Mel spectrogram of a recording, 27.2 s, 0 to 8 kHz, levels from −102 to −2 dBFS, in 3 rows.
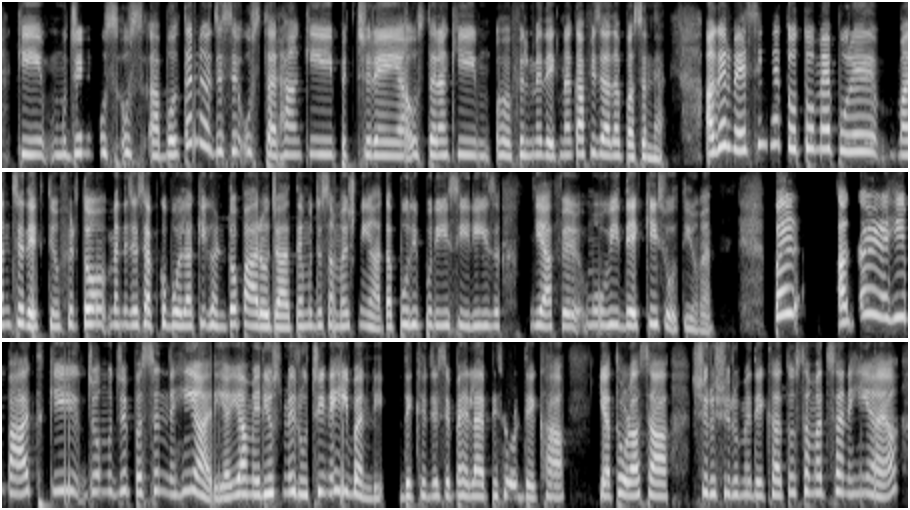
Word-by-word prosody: कि 260 -2 +2
मुझे 255 +2 -1 0.2
उस-उस 290 -1 -3
आप 240 -2 0
बोलते 255 - 0
हैं 470 - +1
ना - - +1
जैसे 315 +1 -2
उस 305 -2 -8
तरह 255 0 0
की 265 -1 0
पिक्चरें 255 -1 0
या 230 -1 +2
उस 255 - -4
तरह 250 -2 +3
की 255 -1 -1 0.2
अ, 250 -1 -1
फ़िल्में 255 +1 -4
देखना 250 +2 +1
काफ़ी 270 +2 +1
ज़्यादा 250 -2 +2
पसंद 225 -2 +1
है। 175 - -7 0.4
अगर 390 +9 +7
वैसी 340 +6 +2
है 450 - 0
तो, 365 -2 +3
तो 370 +1 0
मैं 360 0 +4
पूरे 315 -1 +1 0.3
मन 255 0 +1
से 280 - +3
देखती 235 0 +2
हूँ। 220 - -4
फिर 265 +2 -5
तो 270 0 +7
मैंने 255 0 -4
जैसे 255 +2 0
आपको 255 +2 0
बोला 240 -2 +1
कि 270 - -1
घंटों 255 +1 0
पार 240 -3 +3
हो 220 - +6
जाते 210 +2 +1
हैं, - - -3
मुझे 240 0 -5
समझ 235 -2 -3
नहीं 245 -3 -3
आता 205 +2 -1
पूरी-पूरी 255 -2 -2
सीरीज 240 -1 -3 0.4
या 240 -3 +5
फिर 230 -2 -1
मूवी 255 +1 -2
देख 240 -1 +4
के 280 - +2
ही 270 - +4
सोती 215 -5 -5
हूँ 170 -5 -8
मैं। 145 - -6 0.7
पर, 455 +3 +6 0.4
अगर 425 +11 +4
रही 385 0 +3
बात 280 +2 +2
की 325 +1 +1 0.2
जो 310 0 -5
मुझे 310 +1 -6
पसंद 310 +2 -4
नहीं 310 +6 +2
आ 265 - +6
रही 190 +1 -4
है 210 +2 +2
या 270 0 +5
मेरी 260 0 +2
उसमें 290 +1 0
रुचि 265 +3 0
नहीं 315 +2 +3
बन 265 -6 +2
रही। 195 0 -8 0.2
देखिए 235 +1 -2
जैसे 235 +1 -3
पहला 235 0 +1
एपिसोड 230 -1 -3
देखा 210 0 -1 0.4
या 230 -2 +6
थोड़ा-सा 245 -3 +4 0.3
शुरू-शुरू 270 -2 -2
में 250 0 -7
देखा, 245 +1 -1
तो 295 +5 -7
समझ 290 0 -2
सा 315 -1 +1
नहीं 280 0 -5
आया। 245 +1 +3
255 Hz, 210 wpm, -23 LUFS, 235-285 Hz, 0.7 s, अगर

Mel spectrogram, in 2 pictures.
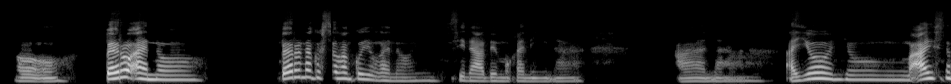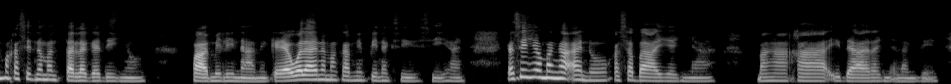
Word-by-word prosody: Oo 155 -3 -2 0.5
pero 275 +6 +9
ano, 215 -6 +3 0.8
pero 295 +6 +5
nagustuhan 290 -4 0
ko 250 - +1
yung 210 -5 -5
ano 165 -2 -8
yung 170 0 -13
sinabi 165 - -5
mo 155 0 -9
kanina. 150 0 -10 1.0
Ah, 150 +1 -7
na 145 - -9 0.6
ayon, 245 - +2
yung 215 -1 -6
maayos 270 +3 +5
naman 290 0 +2
kasi 255 -1 -3
naman 225 -2 -2
talaga 175 -2 +1
din 155 -1 -8
yung 155 0 -7 0.5
family 165 0 +3
namin 150 0 -4
kaya 170 +1 +5
wala 220 +1 +7
naman 215 -1 -3
kaming 190 -2 -6
pinagsisihan. 160 -2 -11 0.4
Kasi 330 +8 +1
yung 330 -1 +3
mga 285 -3 +5 0.2
ano, 185 0 -7
kasabayan 175 -5 -3
niya, 155 0 -11 0.4
mga 170 0 -6
ka-edaran 165 -2 -3
niya 155 - -11
lang 145 0 -9
din. 75 +1 -13
175 Hz, 130 wpm, -21 LUFS, 155-220 Hz, 1.0 s, pero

